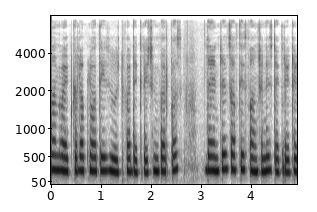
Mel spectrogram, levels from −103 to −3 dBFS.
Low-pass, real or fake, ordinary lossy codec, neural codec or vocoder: 7.2 kHz; fake; none; autoencoder, 48 kHz, 32 numbers a frame, DAC-VAE, trained on Japanese speech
